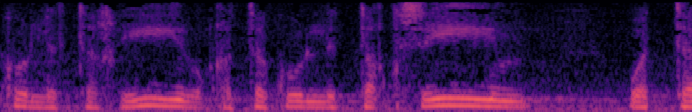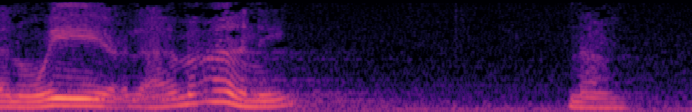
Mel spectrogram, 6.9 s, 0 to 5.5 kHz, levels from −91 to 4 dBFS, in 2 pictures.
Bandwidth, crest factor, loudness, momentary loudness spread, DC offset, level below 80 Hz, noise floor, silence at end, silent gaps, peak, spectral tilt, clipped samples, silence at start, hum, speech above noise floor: 5.2 kHz; 16 dB; -34 LUFS; 15 LU; under 0.1%; -60 dBFS; -56 dBFS; 0 s; none; -18 dBFS; -7.5 dB/octave; under 0.1%; 0 s; none; 23 dB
